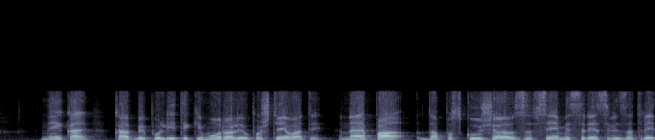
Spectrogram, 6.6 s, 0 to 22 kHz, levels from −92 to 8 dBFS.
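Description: From start to finish the speech has passed through 4-bit ADPCM compression, where each sample is coded as a coarse step from a predicted value. The heavy damage fits a 64 kbps stream at a reduced sample rate. Nothing remains above 7.7 kHz, so the sound is dulled. The quantisation error rides on the signal level as a gritty hiss over every loud stretch, and sharp onsets distort when the adaptive step fails to keep up.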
